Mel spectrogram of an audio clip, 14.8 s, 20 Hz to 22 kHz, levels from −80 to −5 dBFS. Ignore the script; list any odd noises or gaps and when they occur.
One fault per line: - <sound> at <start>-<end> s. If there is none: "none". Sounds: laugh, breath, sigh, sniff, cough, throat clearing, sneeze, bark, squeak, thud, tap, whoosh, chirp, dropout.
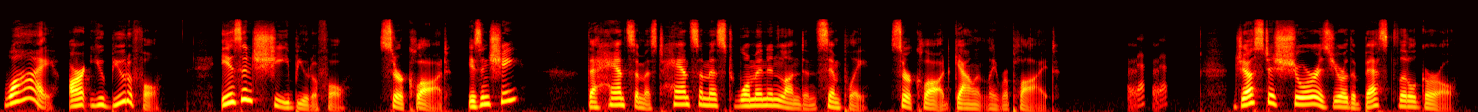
- laugh at 11.3-11.7 s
